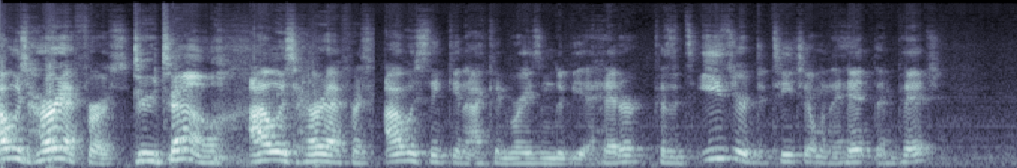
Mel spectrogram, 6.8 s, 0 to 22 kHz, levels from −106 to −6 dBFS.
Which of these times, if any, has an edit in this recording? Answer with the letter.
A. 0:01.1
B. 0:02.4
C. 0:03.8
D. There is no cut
B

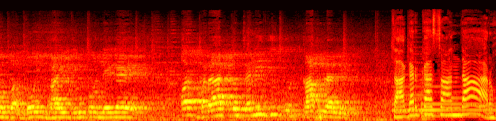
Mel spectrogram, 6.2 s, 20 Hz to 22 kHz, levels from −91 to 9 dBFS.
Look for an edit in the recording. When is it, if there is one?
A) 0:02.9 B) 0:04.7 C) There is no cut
B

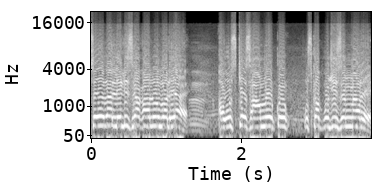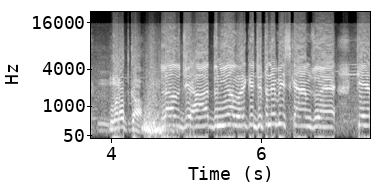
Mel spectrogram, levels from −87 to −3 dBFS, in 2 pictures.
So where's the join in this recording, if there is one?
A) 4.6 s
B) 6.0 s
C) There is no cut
A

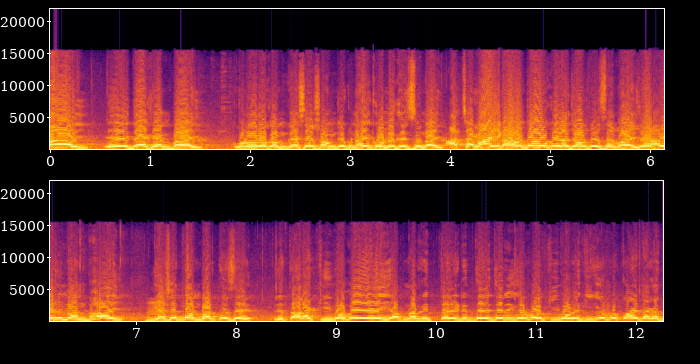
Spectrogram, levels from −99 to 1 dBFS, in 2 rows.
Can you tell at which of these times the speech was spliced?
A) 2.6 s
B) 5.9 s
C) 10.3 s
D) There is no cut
B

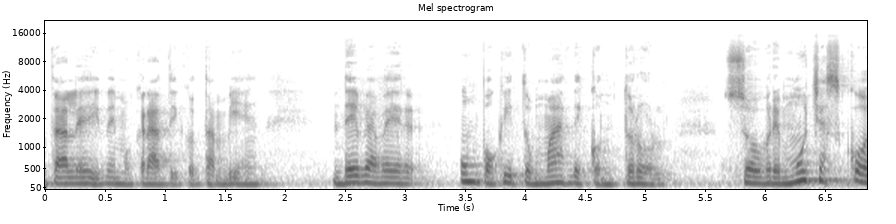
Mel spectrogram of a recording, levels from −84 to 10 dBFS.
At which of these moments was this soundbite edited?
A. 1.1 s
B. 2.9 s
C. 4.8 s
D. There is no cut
D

